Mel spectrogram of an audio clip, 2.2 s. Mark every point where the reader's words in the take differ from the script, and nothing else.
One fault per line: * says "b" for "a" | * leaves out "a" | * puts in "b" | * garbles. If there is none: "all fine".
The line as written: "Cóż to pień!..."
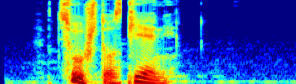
all fine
